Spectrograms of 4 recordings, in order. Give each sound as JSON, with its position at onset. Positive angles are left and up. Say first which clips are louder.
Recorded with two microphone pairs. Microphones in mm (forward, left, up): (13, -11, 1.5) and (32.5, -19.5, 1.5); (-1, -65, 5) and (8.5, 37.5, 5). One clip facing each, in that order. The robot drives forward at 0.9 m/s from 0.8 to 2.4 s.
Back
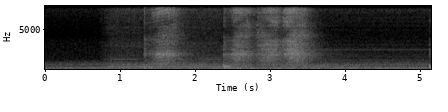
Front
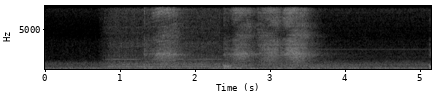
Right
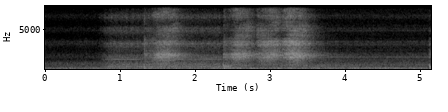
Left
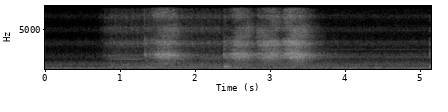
{"t": 1.3, "sound": "writing", "louder": "back 1 dB, right 1 dB", "azimuth_deg": -115, "distance_m": 0.9}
